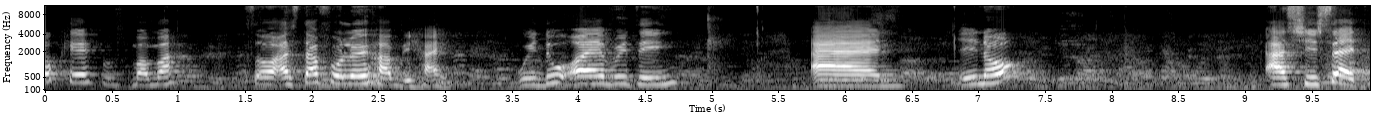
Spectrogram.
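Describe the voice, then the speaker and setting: A middle-aged woman giving a birthday toast at a party, telling a story and laughing often. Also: sits high. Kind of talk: birthday speech. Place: party hall. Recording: loud crowd at a party.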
